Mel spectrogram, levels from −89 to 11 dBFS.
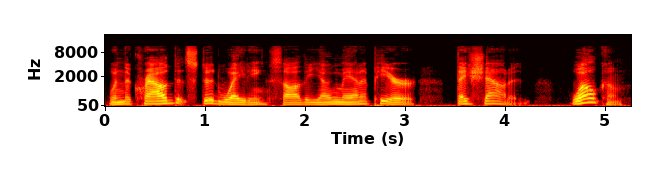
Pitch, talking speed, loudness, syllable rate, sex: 130 Hz, 160 wpm, -20 LUFS, 4.4 syllables/s, male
